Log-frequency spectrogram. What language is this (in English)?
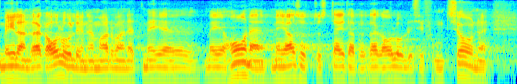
Estonian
